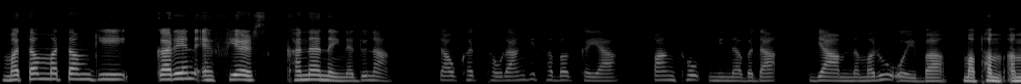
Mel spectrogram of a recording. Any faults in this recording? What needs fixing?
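Automatic gain rising from 3.32 s to 9.53 s: the talker moves away around 3.5 s, the input falls by about 14 dB, and the gain control slowly adds about 9 dB. The waveform envelope swells gradually, and the spectrogram's noise floor brightens along with the speech. To prevent it, keep the talker at a steady distance from the microphone, or slow and cap the automatic gain so it cannot lift room noise this far.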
